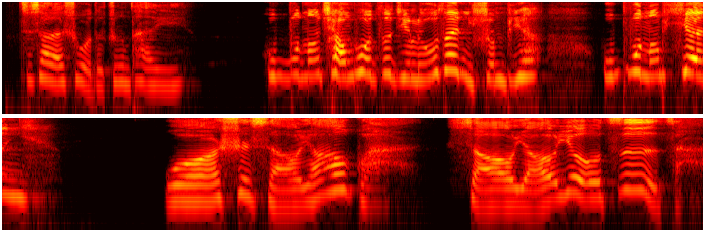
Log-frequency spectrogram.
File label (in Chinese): 简单 正太 男孩 声展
